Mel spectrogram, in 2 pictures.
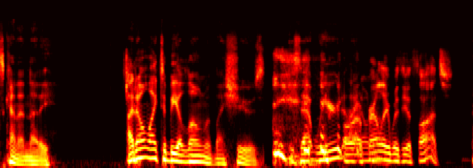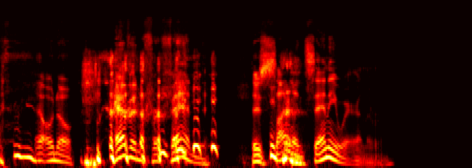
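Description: A middle-aged man talks with animation into a microphone.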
